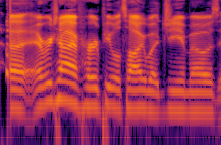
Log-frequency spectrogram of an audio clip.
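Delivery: normal talking voice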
